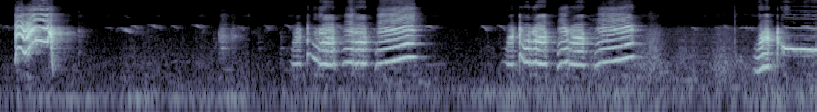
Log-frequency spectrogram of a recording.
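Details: Talking pet parrot repeating the phrase "radhe radhe": a few harmonic, voice-like bursts with curving, wavering pitch, spaced by quiet pauses, plus a short high squeak at the start and end.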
